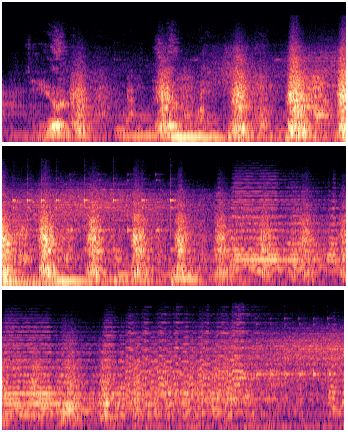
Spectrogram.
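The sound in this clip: A steam locomotive sets off for the workshop in a children's audio drama, giving a run of loud, rhythmic chuffs of steam that then blend into a continuous hissing, tonal sound as it moves away.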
